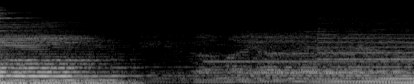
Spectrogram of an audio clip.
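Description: Chanted Sanskrit peace mantra over a drone accompaniment: the held final note fades out about a second and a half in, then soft music with a steady drone swells back in.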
